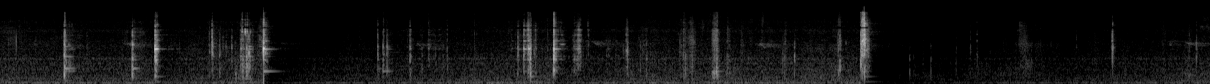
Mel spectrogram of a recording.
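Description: Irregular metal clicks and clacks of a shotgun being put together by hand as the barrel and magazine tube are fitted, with two louder clacks about two and a half seconds in and near eight and a half seconds.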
